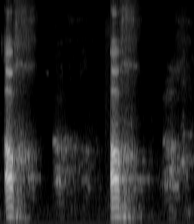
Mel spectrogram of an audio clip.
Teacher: دونوں میں آواز جاری اور حرف نرم، اور استعلاء میں دونوں برابر موٹے پڑے جاتے ہیں دونوں، اور استفاء انفتاح میں یہ تفخیم تھوڑی کم ہو جاتی ہے، باقی یہ مستعلیہ ہے، پر پڑے جاتے ہیں۔ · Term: رخوہ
